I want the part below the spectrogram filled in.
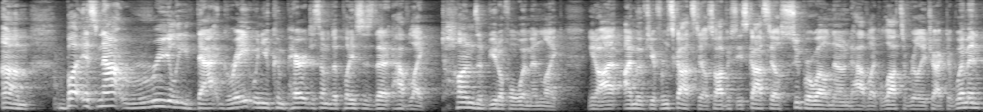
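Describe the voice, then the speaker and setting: Over noticeable background noise and audible room echo, a man with an American accent talks fairly quickly at a medium pitch with ordinary pitch variation. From Washington State. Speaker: lifestyle vlogger. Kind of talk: casual vlog monologue. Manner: fast; casual, filler-heavy.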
